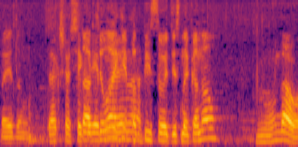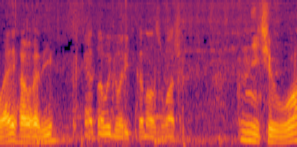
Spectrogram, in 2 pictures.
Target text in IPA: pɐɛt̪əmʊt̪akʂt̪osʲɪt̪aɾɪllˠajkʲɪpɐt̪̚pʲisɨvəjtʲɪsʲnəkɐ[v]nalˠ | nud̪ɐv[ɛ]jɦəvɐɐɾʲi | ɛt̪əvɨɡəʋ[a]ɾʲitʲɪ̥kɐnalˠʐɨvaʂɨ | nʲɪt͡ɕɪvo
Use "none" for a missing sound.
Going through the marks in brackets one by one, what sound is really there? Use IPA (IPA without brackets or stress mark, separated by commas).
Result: none, a, ɐ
